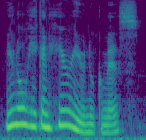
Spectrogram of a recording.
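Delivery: put-on a bright-eyed girl poking fun at her grandma; young Gidgee.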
